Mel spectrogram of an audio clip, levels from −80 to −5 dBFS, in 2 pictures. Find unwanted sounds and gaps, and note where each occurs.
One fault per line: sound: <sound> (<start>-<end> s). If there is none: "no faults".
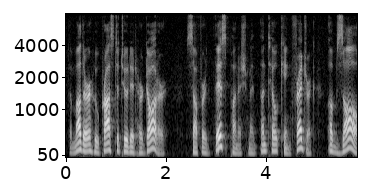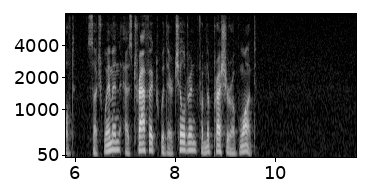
no faults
